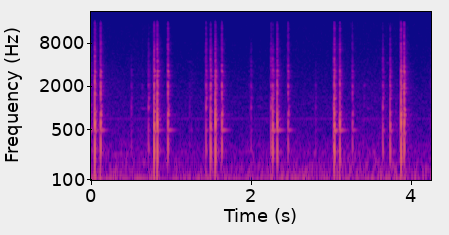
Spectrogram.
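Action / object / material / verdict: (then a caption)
tap / small hollow metal tin / tin plate / none. Fingertips and nails tap fast on the lid and sides of a small, hollow, rectangular metal mint tin of the Altoids type with a blue and white label, held in one hand near the microphone. The taps come in quick, uneven clusters of sharp, bright clicks with a faint metallic tone around 620 Hz that dies away almost at once.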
